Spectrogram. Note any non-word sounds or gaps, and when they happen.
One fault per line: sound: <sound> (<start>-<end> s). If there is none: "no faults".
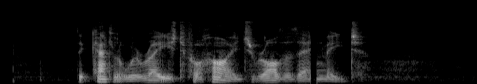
sound: dropout (3.1-3.2 s)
